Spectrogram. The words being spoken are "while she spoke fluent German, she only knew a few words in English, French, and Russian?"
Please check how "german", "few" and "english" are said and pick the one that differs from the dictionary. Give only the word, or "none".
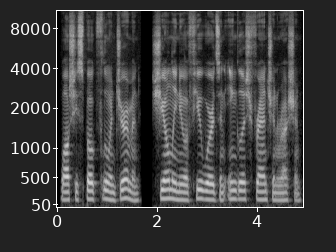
none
